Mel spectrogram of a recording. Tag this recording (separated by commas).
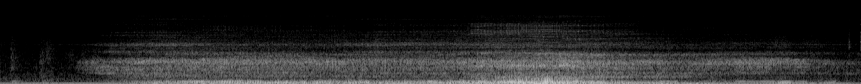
Animal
